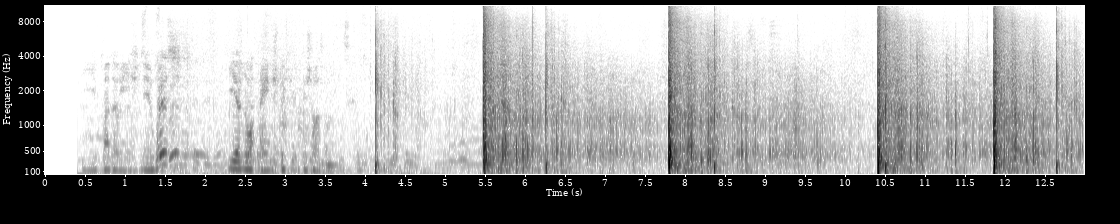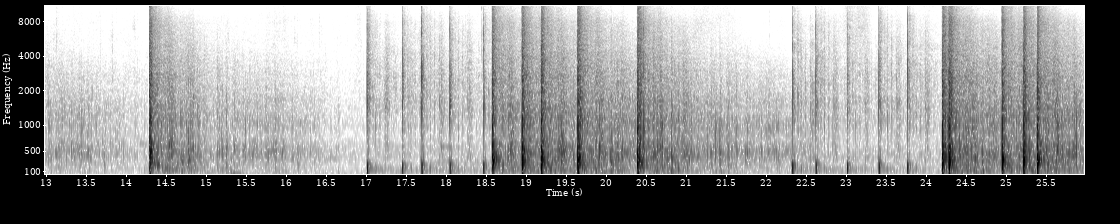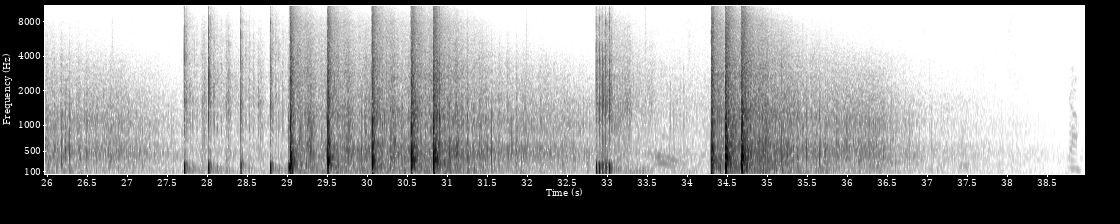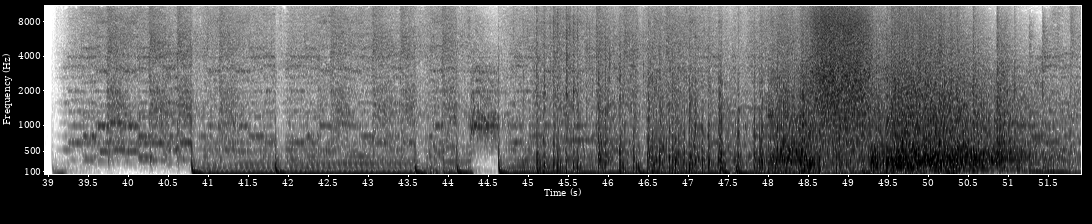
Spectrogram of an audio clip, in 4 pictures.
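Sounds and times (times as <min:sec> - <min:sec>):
fireworks aerial shots bursting: 0:04.1 - 0:04.7, 0:05.4 - 0:37.1, 0:39.2 - 0:51.9.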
